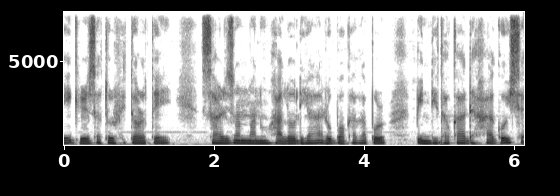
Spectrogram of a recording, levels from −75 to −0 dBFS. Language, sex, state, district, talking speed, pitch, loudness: Assamese, male, Assam, Kamrup Metropolitan, 125 wpm, 130 Hz, -17 LUFS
